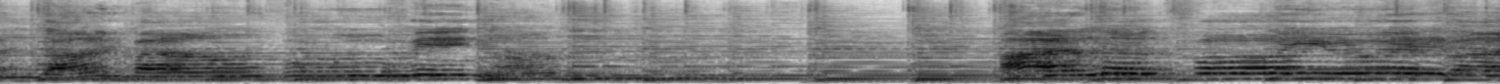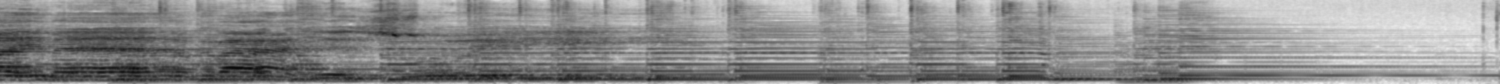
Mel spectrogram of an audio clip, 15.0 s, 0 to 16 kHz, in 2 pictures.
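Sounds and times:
man singing folk ballad: 0.0 - 11.4
strummed acoustic guitar: 0.0 - 15.0.

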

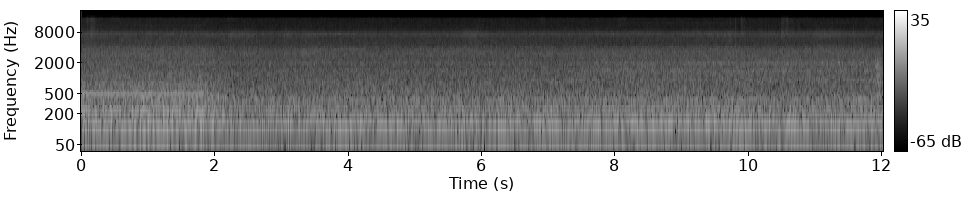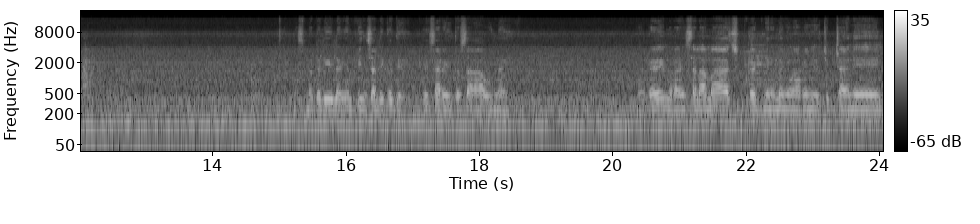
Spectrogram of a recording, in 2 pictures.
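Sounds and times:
diesel engine idling: 0.0 - 24.0.

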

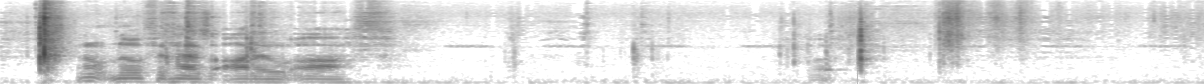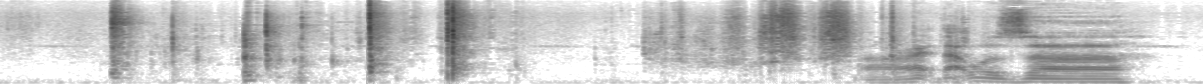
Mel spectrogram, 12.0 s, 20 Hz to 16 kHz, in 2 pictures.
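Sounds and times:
plastic case clicks and knocks: 6.6 - 8.4.

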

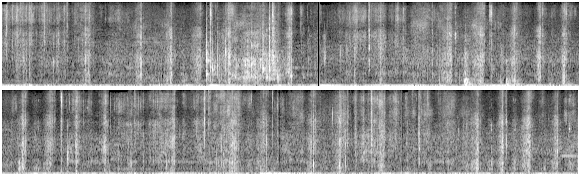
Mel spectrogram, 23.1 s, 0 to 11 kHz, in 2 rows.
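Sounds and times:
chewing ice: 0.0 - 23.0
crunching shaved ice: 0.0 - 23.0
hand scooping and squeezing ice: 3.2 - 10.0.

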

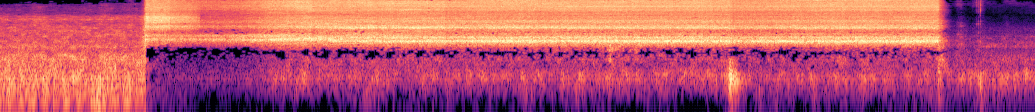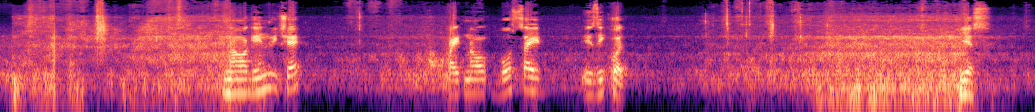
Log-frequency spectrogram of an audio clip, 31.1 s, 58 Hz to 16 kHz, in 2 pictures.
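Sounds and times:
compressed air hissing: 2.2 - 14.3.

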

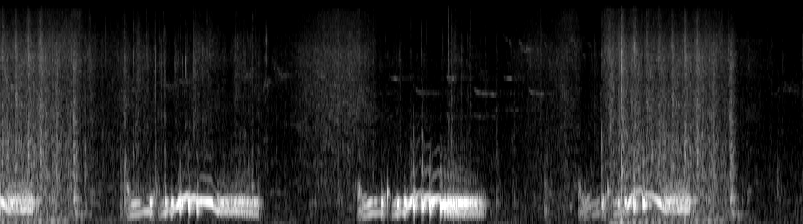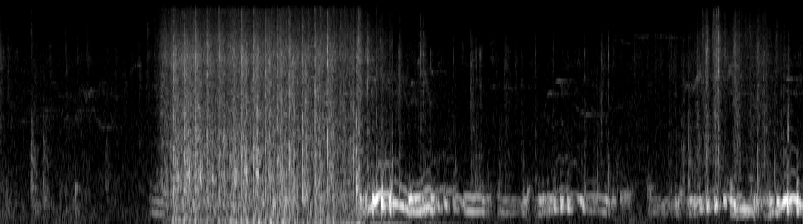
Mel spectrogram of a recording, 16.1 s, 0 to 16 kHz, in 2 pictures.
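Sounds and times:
flapping wings: 0.0 - 2.1, 6.0 - 7.6, 9.6 - 13.2
pigeons cooing: 0.0 - 2.7, 3.6 - 5.0, 5.7 - 7.5, 9.6 - 16.0.

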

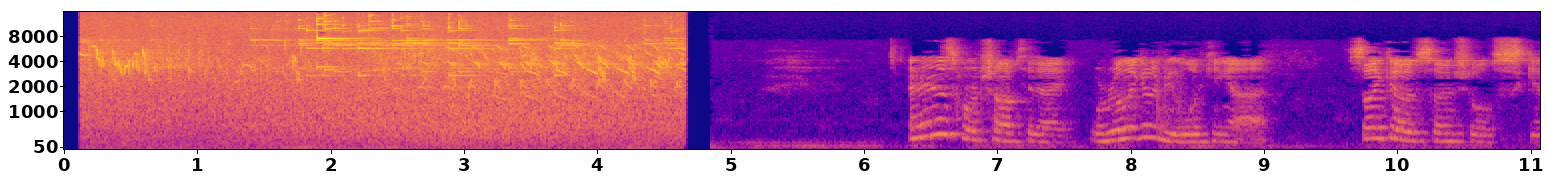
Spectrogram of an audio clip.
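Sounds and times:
chimes ringing: 1.3 - 4.7.

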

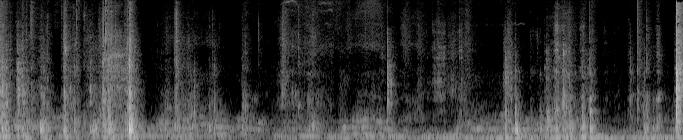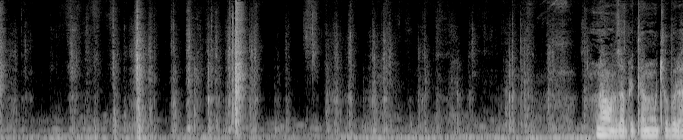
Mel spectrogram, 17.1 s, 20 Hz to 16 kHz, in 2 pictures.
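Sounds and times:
sharp plastic snaps: 8.3 - 8.8, 10.2 - 11.8.

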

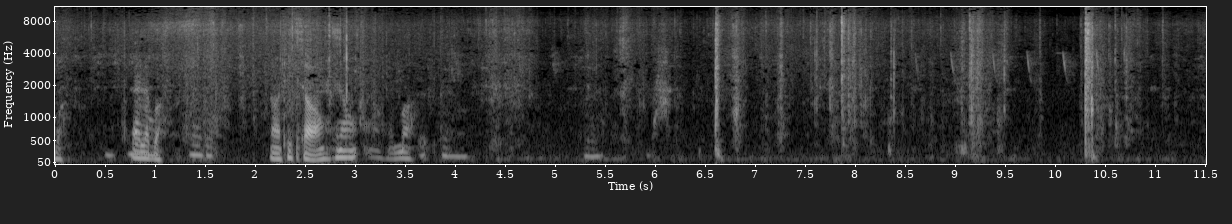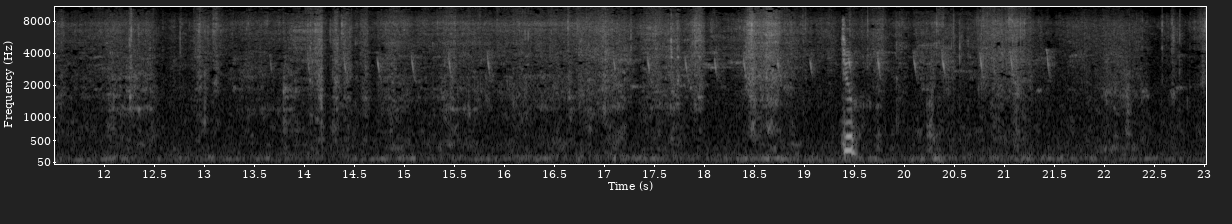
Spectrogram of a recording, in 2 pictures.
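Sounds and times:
dry leaves crackling and rustling: 0.0 - 23.0
blade chopping bamboo: 6.5 - 9.6, 10.2 - 11.2.

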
